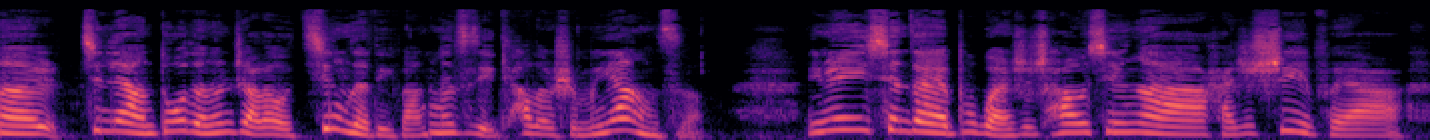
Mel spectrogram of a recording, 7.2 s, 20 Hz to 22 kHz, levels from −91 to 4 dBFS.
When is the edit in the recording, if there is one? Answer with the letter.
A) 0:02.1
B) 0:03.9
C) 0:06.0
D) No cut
A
